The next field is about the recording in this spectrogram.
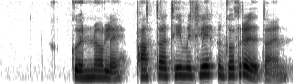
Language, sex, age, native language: Icelandic, female, 14, Icelandic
